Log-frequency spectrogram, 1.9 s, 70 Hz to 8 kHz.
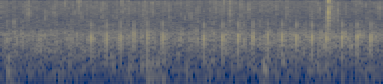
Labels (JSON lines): {"label": "biophony, rattle", "recorder": "SoundTrap 500"}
